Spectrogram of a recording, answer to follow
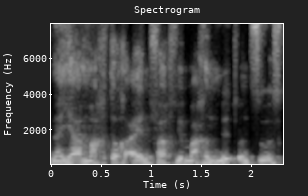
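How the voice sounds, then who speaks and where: This man has a fairly high pitch and a somewhat breathy sound. He keeps a moderate pace. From East Germany. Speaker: meditation teacher and former engineer. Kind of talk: interview.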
